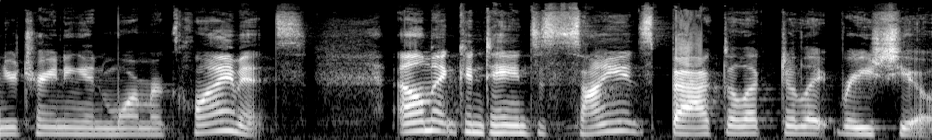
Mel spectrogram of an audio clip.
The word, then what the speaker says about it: LMNT: of our sponsors lmnt element it's spelled lmnt but pronounced element if you haven't heard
